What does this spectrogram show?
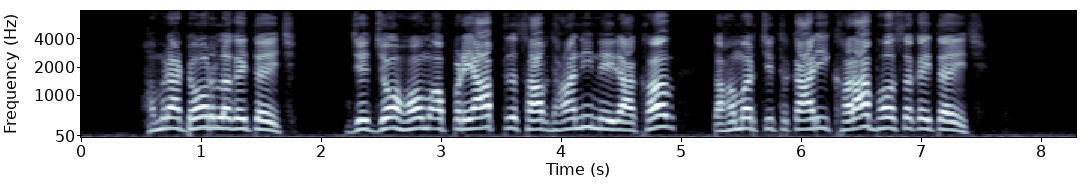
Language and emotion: Maithili, fearful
